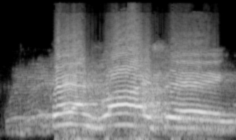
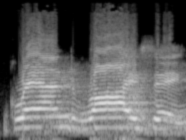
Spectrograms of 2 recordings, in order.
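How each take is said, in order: First: It is said with more enthusiasm and energy. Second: It is said calmly, with ordinary energy.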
